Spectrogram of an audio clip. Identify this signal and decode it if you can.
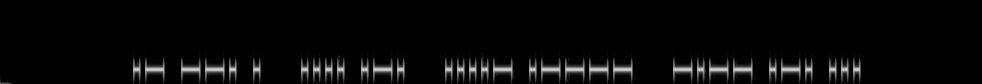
Morse code, heard as a keyed tone, about 21 wpm, 700 Hz. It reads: AGE HR 41 YRS
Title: Practice QSO - Exchange 3 - More Info - 20wpm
